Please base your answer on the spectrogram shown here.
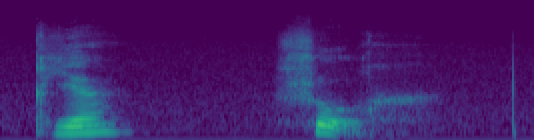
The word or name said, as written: qyaxu'j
